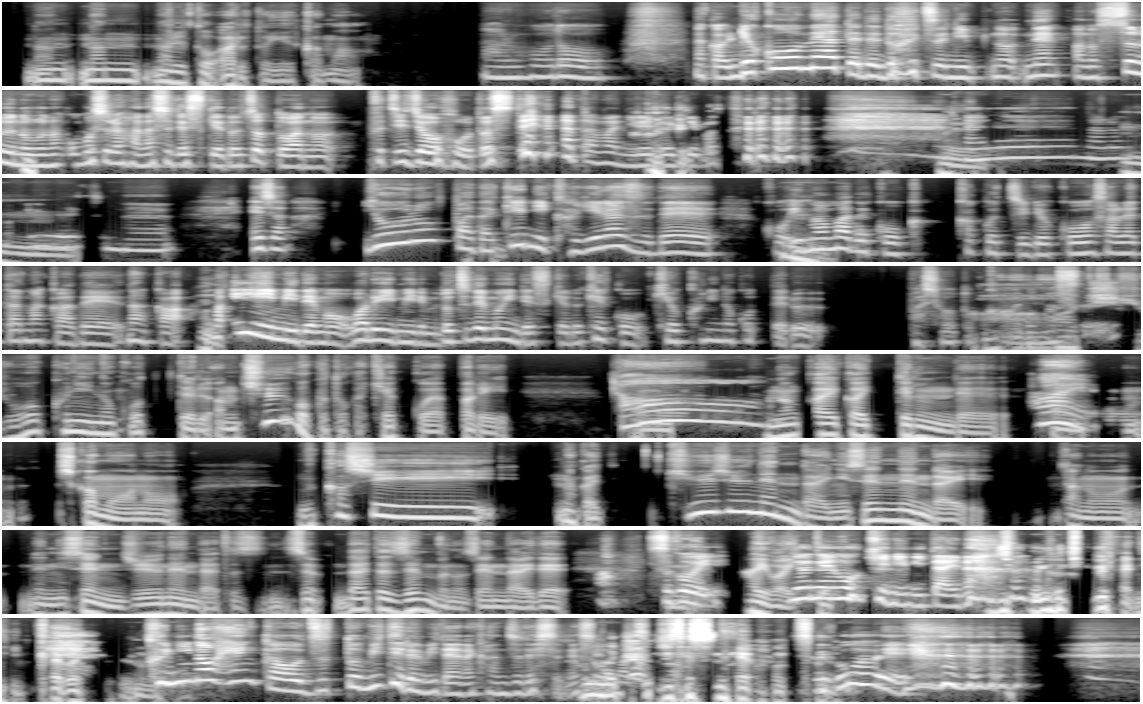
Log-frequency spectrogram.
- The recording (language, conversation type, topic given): Japanese, unstructured, 旅行するとき、どんな場所に行きたいですか？
- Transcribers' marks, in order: laughing while speaking: "として"; laugh; unintelligible speech; laughing while speaking: "じゅうねん おきぐらいに いっかい は"; laugh; other background noise; laughing while speaking: "感じですね、ほんとに"; other noise; laugh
